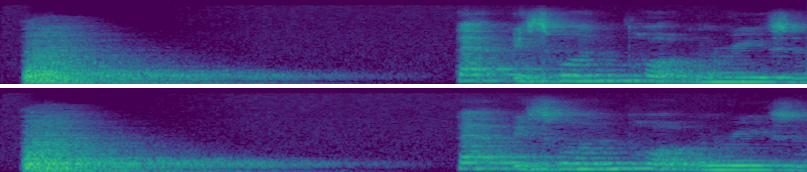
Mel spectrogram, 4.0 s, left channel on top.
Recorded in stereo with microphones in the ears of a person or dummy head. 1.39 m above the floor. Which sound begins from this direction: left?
A woman speaking, at 2.3 s.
